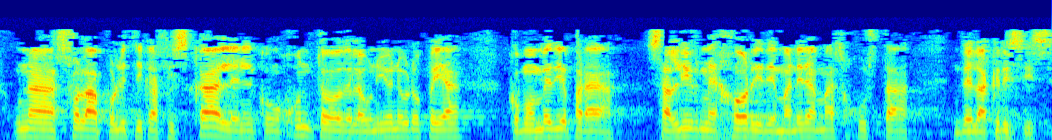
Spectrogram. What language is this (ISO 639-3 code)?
spa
